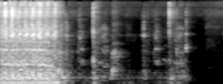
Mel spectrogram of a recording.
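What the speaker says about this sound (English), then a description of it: "and then sew around your pocket." A sewing machine stitches around a skirt pocket in a loud, steady run that stops abruptly, followed by quieter clicks and handling of the fabric.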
